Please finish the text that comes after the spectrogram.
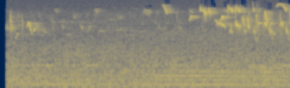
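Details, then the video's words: Rock bunting on the Apolloweg at Valwig, Moselle valley, Germany: high, thin, quick twittering notes that grow busier toward the end, over a steady low rumble of background noise. "Rock Bunting. Zippammer."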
